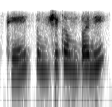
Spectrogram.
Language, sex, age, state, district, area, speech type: Marathi, female, 18-30, Maharashtra, Sangli, urban, conversation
